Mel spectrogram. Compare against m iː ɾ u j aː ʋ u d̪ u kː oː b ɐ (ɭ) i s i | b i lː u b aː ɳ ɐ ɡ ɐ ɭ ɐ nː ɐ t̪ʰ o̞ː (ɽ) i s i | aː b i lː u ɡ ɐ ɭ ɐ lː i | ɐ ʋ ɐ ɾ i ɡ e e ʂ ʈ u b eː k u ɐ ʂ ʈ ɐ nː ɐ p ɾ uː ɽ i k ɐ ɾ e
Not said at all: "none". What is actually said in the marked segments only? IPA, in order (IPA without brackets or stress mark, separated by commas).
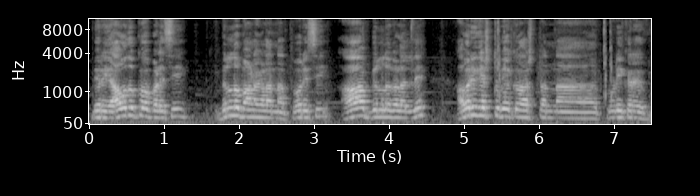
ɭ, ɾ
